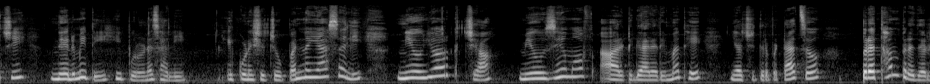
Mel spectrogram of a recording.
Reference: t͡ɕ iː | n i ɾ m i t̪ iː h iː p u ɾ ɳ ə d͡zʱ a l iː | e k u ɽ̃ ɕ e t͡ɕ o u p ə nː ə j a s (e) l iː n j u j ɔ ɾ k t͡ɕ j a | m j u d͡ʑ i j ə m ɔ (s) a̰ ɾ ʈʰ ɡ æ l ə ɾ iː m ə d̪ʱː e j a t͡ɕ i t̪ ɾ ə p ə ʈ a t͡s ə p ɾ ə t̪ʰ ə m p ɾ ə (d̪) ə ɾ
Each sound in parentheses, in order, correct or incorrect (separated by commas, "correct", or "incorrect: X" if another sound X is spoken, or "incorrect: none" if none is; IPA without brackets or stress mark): incorrect: a, incorrect: f, correct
